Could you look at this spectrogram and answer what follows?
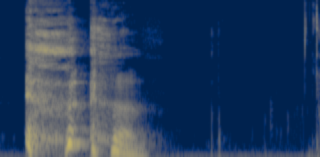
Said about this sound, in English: Pardon me, I'm going to cough here.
